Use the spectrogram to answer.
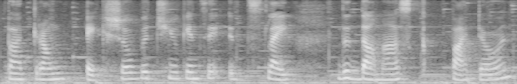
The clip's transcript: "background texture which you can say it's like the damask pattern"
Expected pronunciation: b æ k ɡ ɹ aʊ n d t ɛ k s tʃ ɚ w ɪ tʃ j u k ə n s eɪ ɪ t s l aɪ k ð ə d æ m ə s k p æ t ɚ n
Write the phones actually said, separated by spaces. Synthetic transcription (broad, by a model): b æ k ɡ ɹ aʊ n d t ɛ k tʃ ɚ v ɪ tʃ j u k ə n s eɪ ɪ t s l aɪ k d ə d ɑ m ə s k p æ t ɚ n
